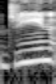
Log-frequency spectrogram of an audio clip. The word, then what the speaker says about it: Jean: J A D Y N C Jean is spelled like jeans you're wearing.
